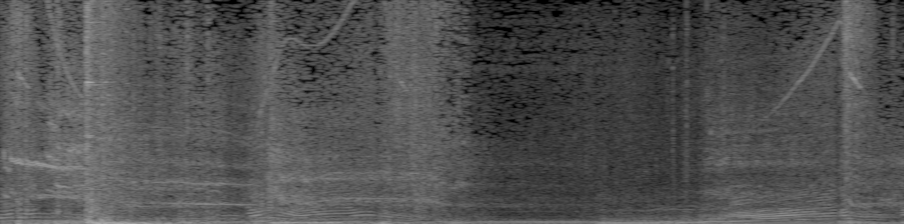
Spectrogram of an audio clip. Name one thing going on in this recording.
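A car engine revs up and down while the car slows and drifts.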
